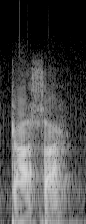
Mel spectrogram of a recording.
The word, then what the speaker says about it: casa: In Spanish, there are words like sol, casa, with the s sound.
